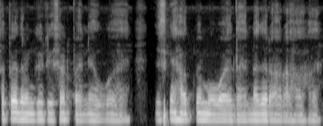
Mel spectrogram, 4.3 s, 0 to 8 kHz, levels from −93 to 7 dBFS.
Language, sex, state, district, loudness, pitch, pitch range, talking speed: Hindi, male, Uttar Pradesh, Lalitpur, -18 LUFS, 100 Hz, 95-105 Hz, 235 wpm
